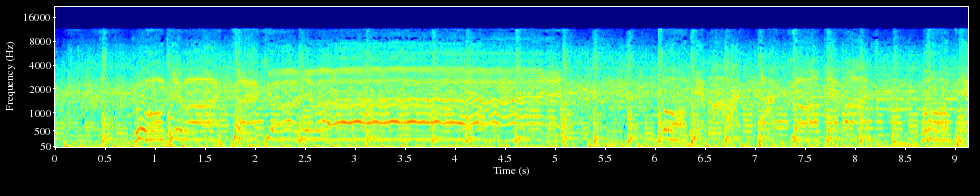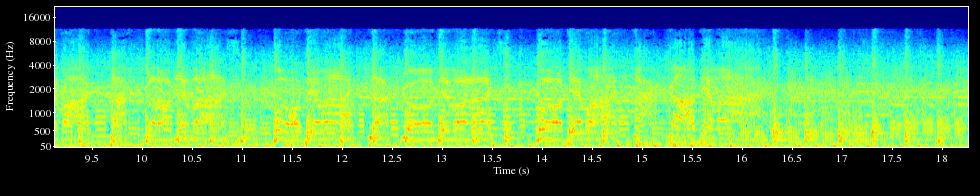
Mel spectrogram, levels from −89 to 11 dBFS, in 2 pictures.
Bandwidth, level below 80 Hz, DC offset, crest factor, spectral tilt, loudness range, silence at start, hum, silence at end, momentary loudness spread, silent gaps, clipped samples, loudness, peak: 11.5 kHz; -28 dBFS; under 0.1%; 12 dB; -4 dB/octave; 2 LU; 0 s; none; 0 s; 5 LU; none; under 0.1%; -17 LUFS; -6 dBFS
